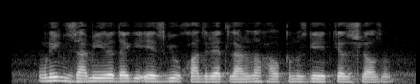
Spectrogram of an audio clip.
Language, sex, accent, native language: Uzbek, male, Andijon, Uzbek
